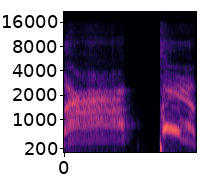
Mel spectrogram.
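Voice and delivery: mock very high, shrill, raspy, rough yell. Retelling how a friend reacted at a movie: imitating a loud friend's exclamation. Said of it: "He's just like".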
